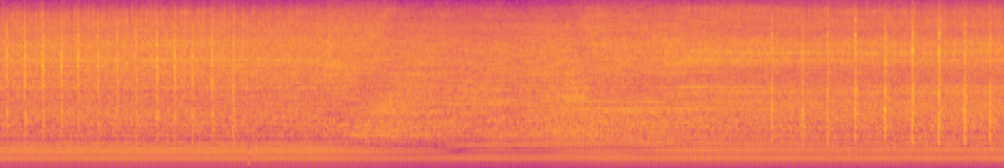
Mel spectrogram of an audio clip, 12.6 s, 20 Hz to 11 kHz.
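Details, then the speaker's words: A 2.4-gallon Simpson pressure washer with the water on runs its small engine steady, with light ticking and no labouring. Water flows through but the pump isn't engaging or building pressure. A bad pump is suspected, and no pump oil fill has been found. "okay we have water going through the pump but the pump is not engaging"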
